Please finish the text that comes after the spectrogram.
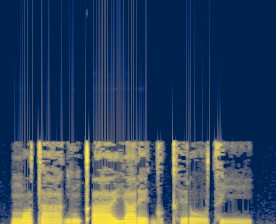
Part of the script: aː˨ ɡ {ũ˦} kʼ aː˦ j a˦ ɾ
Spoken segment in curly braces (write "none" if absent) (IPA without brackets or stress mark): ũ˨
